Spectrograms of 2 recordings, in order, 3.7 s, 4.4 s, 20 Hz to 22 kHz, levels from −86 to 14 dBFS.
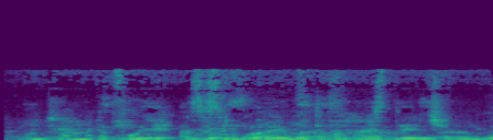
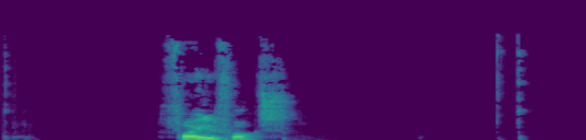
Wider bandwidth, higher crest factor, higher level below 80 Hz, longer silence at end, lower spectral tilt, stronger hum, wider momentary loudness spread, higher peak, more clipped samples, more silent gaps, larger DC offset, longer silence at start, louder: second, 11.5 kHz vs 16.5 kHz; second, 14 dB vs 20 dB; first, -50 dBFS vs -68 dBFS; second, 0 s vs 2.25 s; about the same, -6.5 dB/octave vs -5.5 dB/octave; neither; second, 7 LU vs 17 LU; second, -6 dBFS vs -2 dBFS; neither; neither; neither; second, 0.15 s vs 1.3 s; second, -21 LUFS vs -16 LUFS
